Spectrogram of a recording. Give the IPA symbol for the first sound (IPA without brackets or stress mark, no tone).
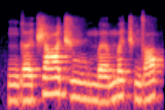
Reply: ŋ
